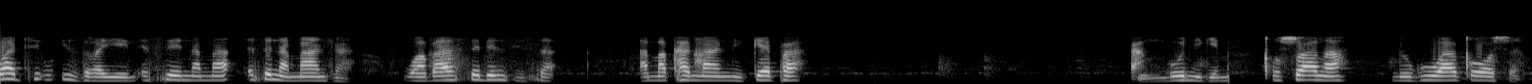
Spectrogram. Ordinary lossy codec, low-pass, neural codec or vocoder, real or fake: none; 3.6 kHz; none; real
